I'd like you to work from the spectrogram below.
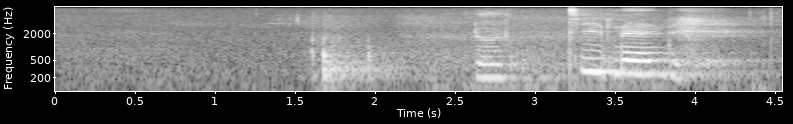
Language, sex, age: Zulu, female, 24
